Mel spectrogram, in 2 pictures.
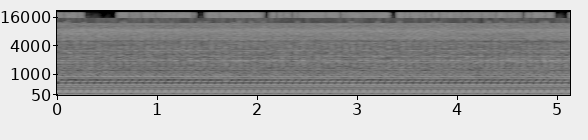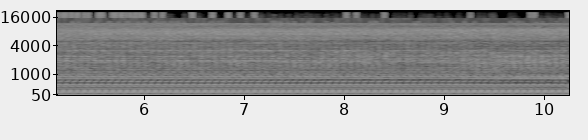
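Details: Boat diesel after in-situ repair, running while air is bled from system: deep steady idle, even unchanging beat, no knocks, hunting or stumbling; healthy.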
